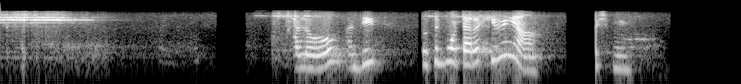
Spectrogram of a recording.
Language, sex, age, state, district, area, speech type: Dogri, female, 18-30, Jammu and Kashmir, Samba, rural, conversation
